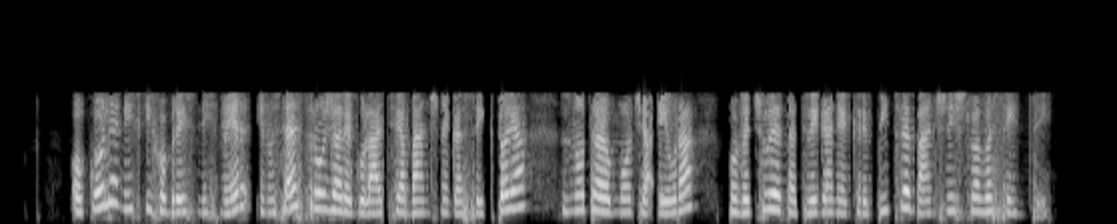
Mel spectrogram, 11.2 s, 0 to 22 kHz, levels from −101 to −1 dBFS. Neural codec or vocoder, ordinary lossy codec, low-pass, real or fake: none; AAC, 16 kbps; 7.2 kHz; real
